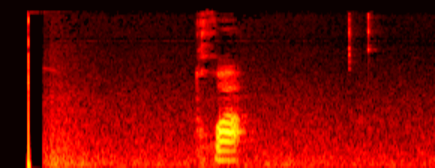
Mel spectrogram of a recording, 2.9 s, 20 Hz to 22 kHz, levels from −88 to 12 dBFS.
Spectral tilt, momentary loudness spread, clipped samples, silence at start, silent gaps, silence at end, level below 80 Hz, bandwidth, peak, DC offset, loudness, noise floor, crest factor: -5 dB/octave; 26 LU; under 0.1%; 0.3 s; none; 1.3 s; -50 dBFS; 16.5 kHz; -2 dBFS; under 0.1%; -18 LUFS; -44 dBFS; 22 dB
